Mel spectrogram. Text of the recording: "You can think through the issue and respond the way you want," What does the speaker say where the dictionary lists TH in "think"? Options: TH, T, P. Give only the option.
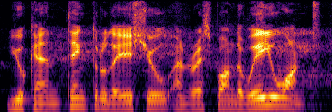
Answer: T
